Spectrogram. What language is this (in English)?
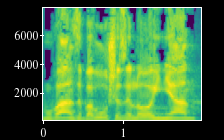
Hebrew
